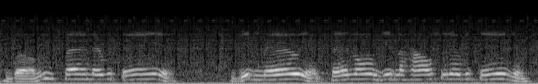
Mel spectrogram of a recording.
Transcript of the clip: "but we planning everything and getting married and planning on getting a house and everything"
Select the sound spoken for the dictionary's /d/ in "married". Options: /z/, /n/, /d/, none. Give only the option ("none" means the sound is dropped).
none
